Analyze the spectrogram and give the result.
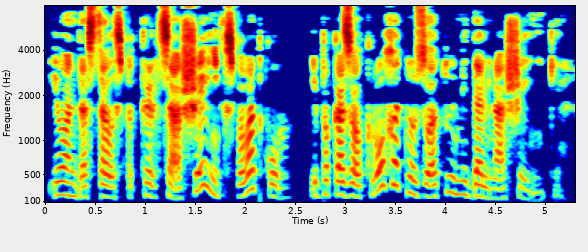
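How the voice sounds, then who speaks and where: A woman narrating a children's fairy tale with expressive, lively storytelling. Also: fairly low pitch, brisk.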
